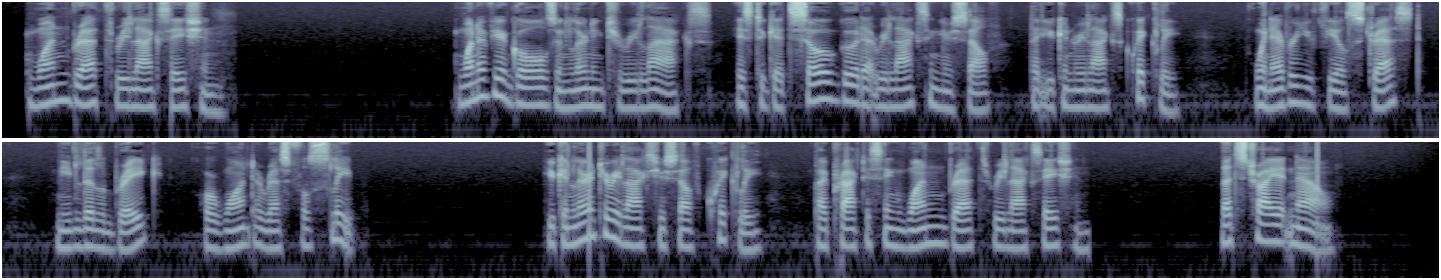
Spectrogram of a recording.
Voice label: breath relaxation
